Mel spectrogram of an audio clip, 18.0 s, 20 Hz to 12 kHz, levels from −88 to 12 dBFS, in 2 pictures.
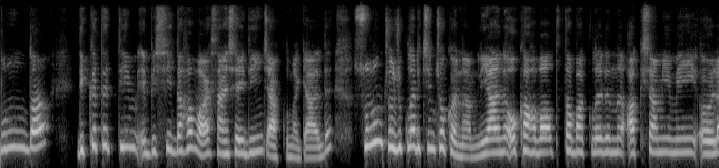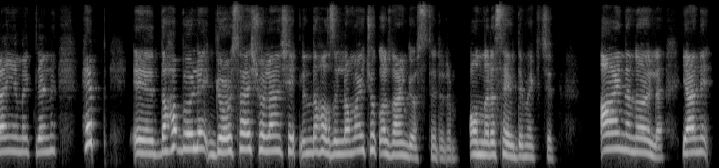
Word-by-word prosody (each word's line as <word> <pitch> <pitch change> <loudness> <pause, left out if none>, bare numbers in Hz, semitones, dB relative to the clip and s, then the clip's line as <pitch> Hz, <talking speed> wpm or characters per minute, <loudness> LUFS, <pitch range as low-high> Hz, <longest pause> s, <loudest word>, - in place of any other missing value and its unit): bunda 330 +4 +2 0.4
dikkat 355 +5 0
ettiğim, 335 -1 -2
eee, 225 +1 -5
bir 255 - -3
şey 300 -5 -4
daha 300 +4 +1
var, 210 -3 +3
sen 240 -1 -2
şey 235 -1 0
deyince 250 -2 -1
aklıma 175 -1 -4
geldi. 165 - -3 0.3
Sunum 400 +5 +2
çocuklar 335 -1 +3
için 315 -1 -1
çok 315 -3 0
önemli. 180 -1 -2
Yani 245 +1 +4
o 250 +3 +3
kahvaltı 250 -2 +3
tabaklarını, 250 -2 -2
akşam 250 +3 0
yemeği, 250 -1 -5
öğlen 225 +3 +3
yemeklerini 255 0 -6 0.3
hep, 405 +2 +3 0.5
eee, 230 -2 +1
daha 275 +5 +3
böyle 305 +1 +3
görsel 255 +6 +2
şölen 280 -1 0
şeklinde 255 -1 -3
hazırlamaya 235 +1 -1
çok 285 -4 -4
özen 210 -3 0
gösteririm 165 -2 -9
onlara 215 -1 +2
sevdirmek 185 -4 -3
için. 165 -3 -14 0.6
Aynen 295 -1 +3
öyle. 220 -10 -1 0.2
Yani, 250 +1 +3
250 Hz, 145 wpm, -23 LUFS, 225-290 Hz, 0.6 s, Yani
